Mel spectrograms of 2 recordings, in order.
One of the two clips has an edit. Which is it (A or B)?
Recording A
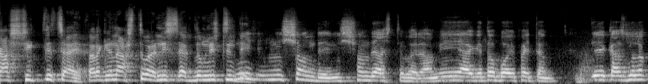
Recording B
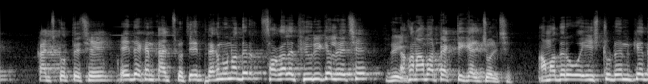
B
